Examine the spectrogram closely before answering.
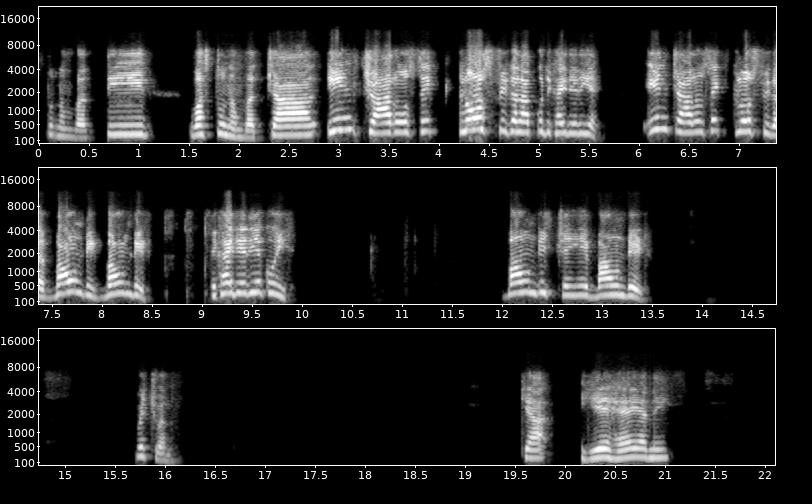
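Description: A man explains calmly, close to a microphone, in bursts with pauses.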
